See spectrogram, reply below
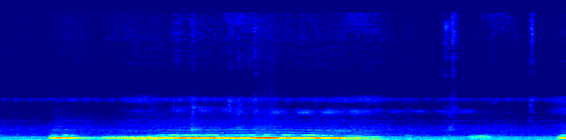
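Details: One long, deep coo from a Barbary dove of the melodious pelung kind, opening with a brief note and swelling into a steady hum of nearly three seconds that fades downward.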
